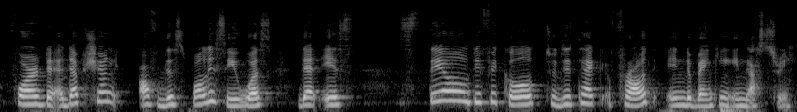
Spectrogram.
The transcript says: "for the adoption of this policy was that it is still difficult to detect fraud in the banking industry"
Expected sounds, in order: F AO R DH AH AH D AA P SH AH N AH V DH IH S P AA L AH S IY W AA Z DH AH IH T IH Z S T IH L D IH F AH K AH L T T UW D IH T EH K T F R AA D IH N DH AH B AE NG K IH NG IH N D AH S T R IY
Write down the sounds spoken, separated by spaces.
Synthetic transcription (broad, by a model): F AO R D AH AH D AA P SH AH N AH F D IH S P AA L AH S IY W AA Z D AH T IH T S T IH L D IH F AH K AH L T T UW D IH T EH K T F R AA D IH N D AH B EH NG K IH NG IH N D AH S T R IY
